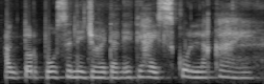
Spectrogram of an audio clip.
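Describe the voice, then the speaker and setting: A woman's voice: fairly low pitch, monotone, normal speed, warm tone, slightly rough. A woman with a Filipino accent playing a hardworking, worried wife and mother in a radio drama. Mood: worried, downcast.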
